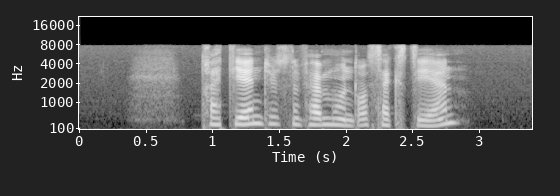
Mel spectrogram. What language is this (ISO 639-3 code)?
nor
